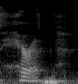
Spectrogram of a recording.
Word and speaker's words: Herath: maiden name last name is pronounced like Harris with a lisp it's herath h-e-r-a-t-h hello just as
